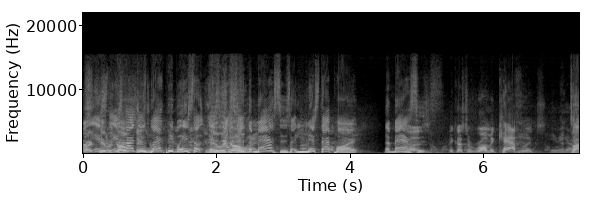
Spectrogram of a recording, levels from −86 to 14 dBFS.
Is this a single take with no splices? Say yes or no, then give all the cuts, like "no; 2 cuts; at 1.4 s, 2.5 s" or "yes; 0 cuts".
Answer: yes; 0 cuts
